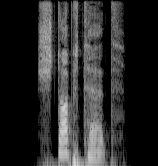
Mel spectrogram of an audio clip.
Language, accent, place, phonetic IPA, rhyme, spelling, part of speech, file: German, Germany, Berlin, [ˈʃtɔptət], -ɔptət, stopptet, verb, De-stopptet.ogg
- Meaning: inflection of stoppen: 1. second-person plural preterite 2. second-person plural subjunctive II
